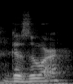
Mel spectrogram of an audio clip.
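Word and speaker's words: Gëzuar: Gazor in Albanian. Gazor? Gazor.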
